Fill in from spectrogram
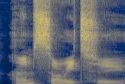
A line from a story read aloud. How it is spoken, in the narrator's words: said Danielle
